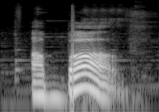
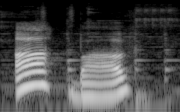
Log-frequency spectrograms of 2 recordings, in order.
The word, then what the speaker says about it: above: second syllable for example it is correct to say above not above and it's correct to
